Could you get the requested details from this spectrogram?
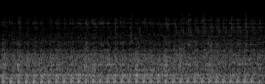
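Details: Honda CT110 during basic service, warm, idle screw just tweaked after it sounded like dying: steady, even single-cylinder putter at idle with no misses, knocks or hunting; normal idle.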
